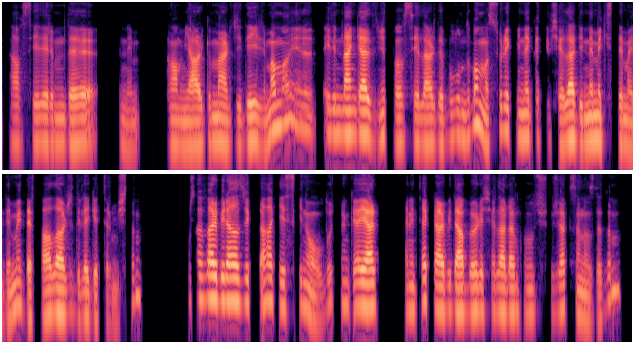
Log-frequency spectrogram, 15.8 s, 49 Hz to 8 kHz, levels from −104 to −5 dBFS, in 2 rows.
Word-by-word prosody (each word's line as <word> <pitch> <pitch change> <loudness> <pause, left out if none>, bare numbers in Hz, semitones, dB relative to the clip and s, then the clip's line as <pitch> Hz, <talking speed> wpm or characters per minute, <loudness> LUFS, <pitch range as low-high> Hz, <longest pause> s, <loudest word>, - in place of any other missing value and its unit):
tavsiyelerimde, 120 -1 -3 0.3
hani, 105 -1 -12 0.4
tamam, 110 -1 -5
yargı 110 +1 0
merci 115 -2 -2
değilim 120 0 -1
ama 195 +7 +1
yine 180 -5 -6
elimden 150 -1 +3
geldiğince 140 -2 +4
tavsiyelerde 120 -1 -3
bulundum 135 +3 -8
ama 205 -3 +1
sürekli 160 -4 -4
negatif 130 -2 -6
şeyler 130 +3 +3
dinlemek 125 +1 0
istemediğimi 115 +6 -5
defalarca 120 +2 +2
dile 110 +2 -2
getirmiştim. 100 - -10 0.6
Bu - - -18
sefer 180 0 +6
birazcık 170 -1 +5
daha 170 +2 +1
keskin 150 -1 -7
oldu 105 -6 -5
çünkü, 150 -2 -5
"Eğer, 150 0 +8 0.3
hani, 135 0 -6
tekrar 140 -4 +2
bir 135 - -9
daha 130 0 +5
böyle 130 0 0
şeylerden 130 -1 -1
konuşacaksanız" 125 -4 -8
dedim, 180 - -7
125 Hz, 140 wpm, -25 LUFS, 115-150 Hz, 0.6 s, Eğer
